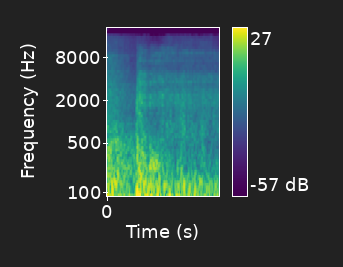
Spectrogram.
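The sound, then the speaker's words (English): A fireball spell explodes in a single sudden burst, a sharp blast that swells into a heavy, low rumbling roar that keeps churning to the end, with no voices. “Fireball?”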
